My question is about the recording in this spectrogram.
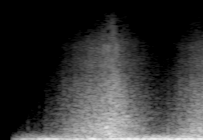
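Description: Cinematic whoosh sound effects over a deep, steady low rumble. The audio starts from silence, and a whoosh swells to a peak about a second in, with another building near the end.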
